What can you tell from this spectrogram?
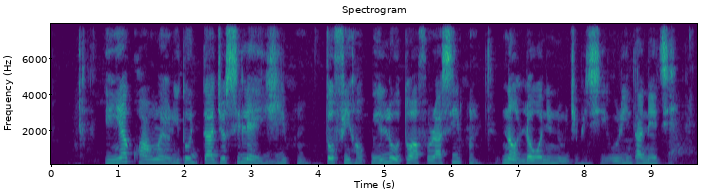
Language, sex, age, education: Yoruba, female, 46-60, tertiary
